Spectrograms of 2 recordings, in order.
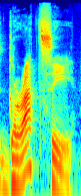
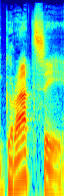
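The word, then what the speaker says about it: grazie: do you say Thank you in Italian that's gratti g r a z i e gratti number one number two what type of job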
